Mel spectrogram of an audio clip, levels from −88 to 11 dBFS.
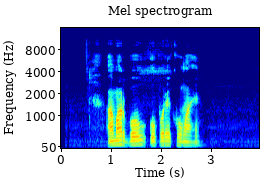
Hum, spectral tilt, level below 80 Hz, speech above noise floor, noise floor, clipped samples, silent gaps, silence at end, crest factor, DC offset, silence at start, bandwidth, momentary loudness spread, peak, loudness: none; -7 dB/octave; -68 dBFS; 46 dB; -67 dBFS; under 0.1%; none; 1.25 s; 22 dB; under 0.1%; 0.7 s; 11 kHz; 10 LU; -2 dBFS; -21 LUFS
